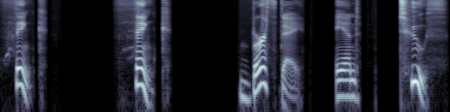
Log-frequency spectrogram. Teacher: For these words, there's no vibration at all. It's just air passing through.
